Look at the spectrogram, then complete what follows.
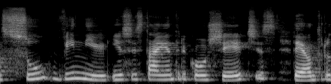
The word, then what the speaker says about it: souvenir: a pronúncia dessa palavra vou te dar um exemplo de uma palavra do francês suvenir permita escrito suvinir né ninguém ninguém fala Souvenir todo mundo fala suvenir isso está entre colchetes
